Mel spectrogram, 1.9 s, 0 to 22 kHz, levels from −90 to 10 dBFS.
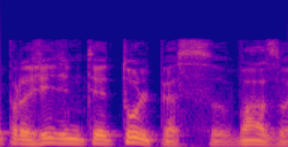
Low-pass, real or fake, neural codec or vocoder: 7.2 kHz; real; none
